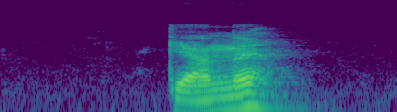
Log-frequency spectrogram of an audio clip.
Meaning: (adverb) alternative form of gern. (Both are roughly equally frequent.); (interjection) don't mention it, not at all, you're welcome
- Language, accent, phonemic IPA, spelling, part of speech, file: German, Austria, /ˈɡɛrnə/, gerne, adverb / interjection, De-at-gerne.ogg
